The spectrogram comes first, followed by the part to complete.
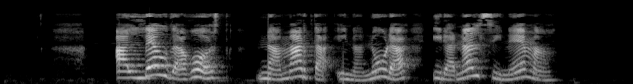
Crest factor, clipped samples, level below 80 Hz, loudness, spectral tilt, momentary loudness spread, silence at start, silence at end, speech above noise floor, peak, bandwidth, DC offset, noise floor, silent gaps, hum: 20 dB; under 0.1%; -66 dBFS; -17 LUFS; 0.5 dB/octave; 13 LU; 0.75 s; 0.8 s; 55 dB; 0 dBFS; 12 kHz; under 0.1%; -75 dBFS; none; none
